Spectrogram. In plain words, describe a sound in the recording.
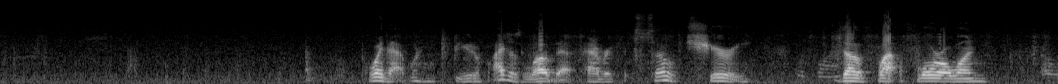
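Cotton fabric squares rustle softly as hands handle them.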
